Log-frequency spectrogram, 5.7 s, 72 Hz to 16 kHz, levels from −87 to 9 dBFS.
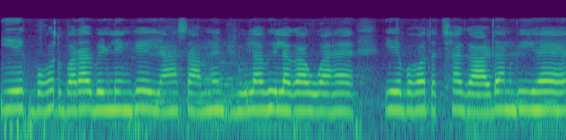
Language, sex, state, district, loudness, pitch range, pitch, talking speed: Hindi, male, Bihar, West Champaran, -14 LUFS, 225-235 Hz, 230 Hz, 200 wpm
